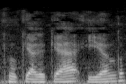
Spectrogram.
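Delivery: usual speaking voice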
